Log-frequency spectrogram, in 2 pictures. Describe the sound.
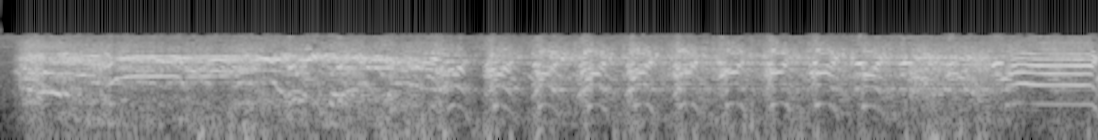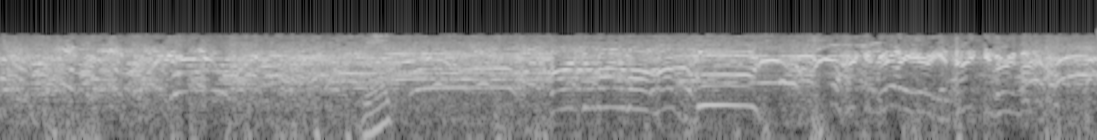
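A large crowd at a speech roars with constant overlapping shouts and yells while the speaker has trouble with his microphone, dense and loud throughout, individual voices rising out of the din now and then.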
